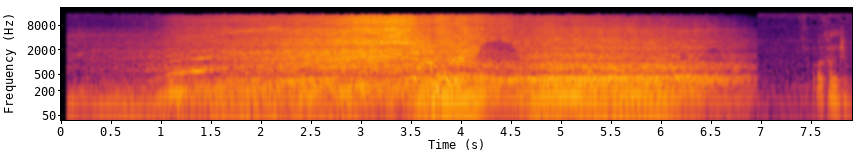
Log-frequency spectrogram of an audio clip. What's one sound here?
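A car engine revs hard as a car accelerates past and away.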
